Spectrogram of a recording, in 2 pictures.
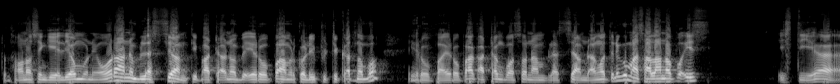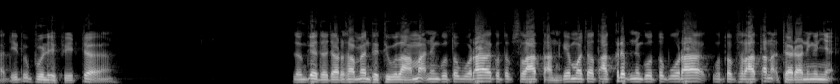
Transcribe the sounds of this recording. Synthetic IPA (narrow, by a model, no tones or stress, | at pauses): t̪əɾʊsɔnɔsɪŋkeliɔmunioɾanəmbəlasd̥d͡ʒ̥amd̪̥i̤pad̥a̤ʔnɔmbeeɾopamərɡ̥ɔ̤lib̥i̤ɖ̥ə̤kat̪̚nɔmpɔ | ḛɾopaeɾopakaɖ̥a̤ŋpɔsɔnambəlasd̥ʒ̥amlaŋət̪nikumasalahnɔpɔʔis | ʔist̪ia̰t̪it̪ub̥o̤lɪhb̥eɖ̥a̰ | lʊŋkead̪ɔt͡ʃɔɾɔsampɛŋd̪a̤d̪̥i̤ulamaʔnɪŋkut̪ʊp̚uɾakut̪ʊp̚səlat̪ankemɔt͡ʃɔt̪akɾɪp̚nɪŋkut̪ʊp̚uɾakut̪ʊp̚səlat̪anːa̰ʔd̪̥aɾaniŋəɲɛ̰ʔ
